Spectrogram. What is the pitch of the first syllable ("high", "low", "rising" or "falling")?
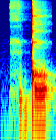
rising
